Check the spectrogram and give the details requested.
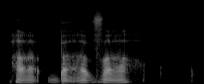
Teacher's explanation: Um, um, it's actually a characteristic because whenever you have verb conjugations involving um, the lips, the lips like pa, ba, va, you all pronounce this using your lips, so it's um, easily gets a consonant alternation because it's far easier to pronounce, adding a kind of lubricant here before a vowel.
